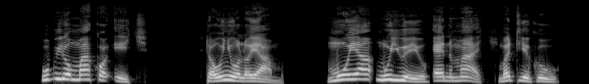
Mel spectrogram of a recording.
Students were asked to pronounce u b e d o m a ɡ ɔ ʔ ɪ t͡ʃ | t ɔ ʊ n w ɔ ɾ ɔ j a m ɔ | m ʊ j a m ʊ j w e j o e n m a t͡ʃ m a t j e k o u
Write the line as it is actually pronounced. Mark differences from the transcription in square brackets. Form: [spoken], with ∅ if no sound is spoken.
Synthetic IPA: u b [i] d o m a [k] ɔ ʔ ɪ t͡ʃ | t ɔ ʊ [ɲ] w ɔ [l] ɔ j a m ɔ | m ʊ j a m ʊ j w e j o [ɛ] n m a t͡ʃ m a t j e k o u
